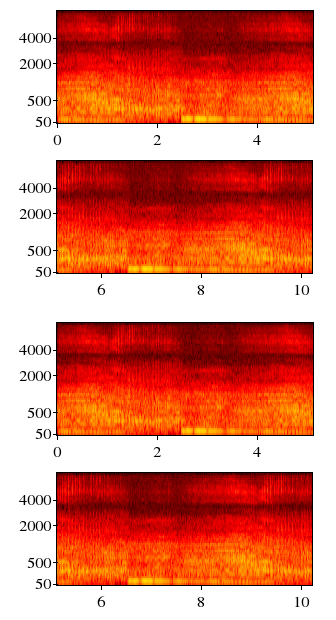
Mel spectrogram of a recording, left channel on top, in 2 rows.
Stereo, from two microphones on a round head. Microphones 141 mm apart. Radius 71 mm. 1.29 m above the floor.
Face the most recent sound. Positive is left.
turn(degrees=-25)  # may be behind; listen again after turning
